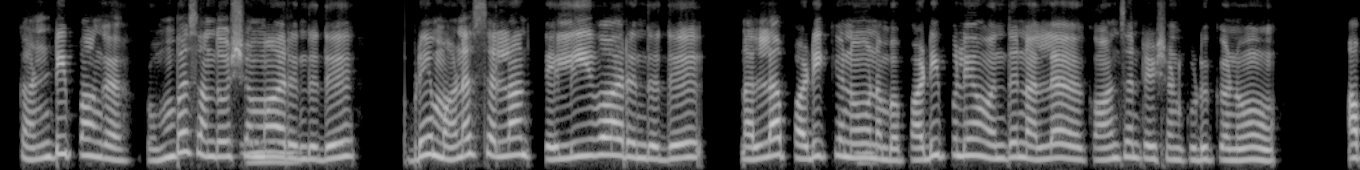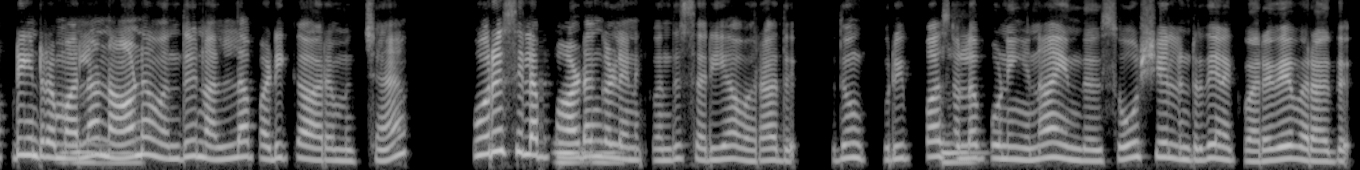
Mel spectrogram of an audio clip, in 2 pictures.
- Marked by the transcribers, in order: in English: "கான்சன்ட்ரேஷன்"
- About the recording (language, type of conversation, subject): Tamil, podcast, தோல்வியைச் சந்திக்கும் போது நீங்கள் என்ன செய்கிறீர்கள்?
